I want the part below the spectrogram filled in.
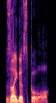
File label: "zygospore", British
